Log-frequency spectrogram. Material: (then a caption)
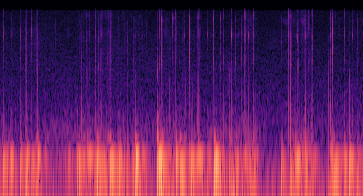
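Metal mesh. Long acrylic nails of both hands scratch the uncovered, hollow metal mesh grille of a desktop condenser microphone. The result is a dense, low, throbbing rumble under rapid, irregular scratching clicks with brief, bright crackles, swelling and fading as the nails move.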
